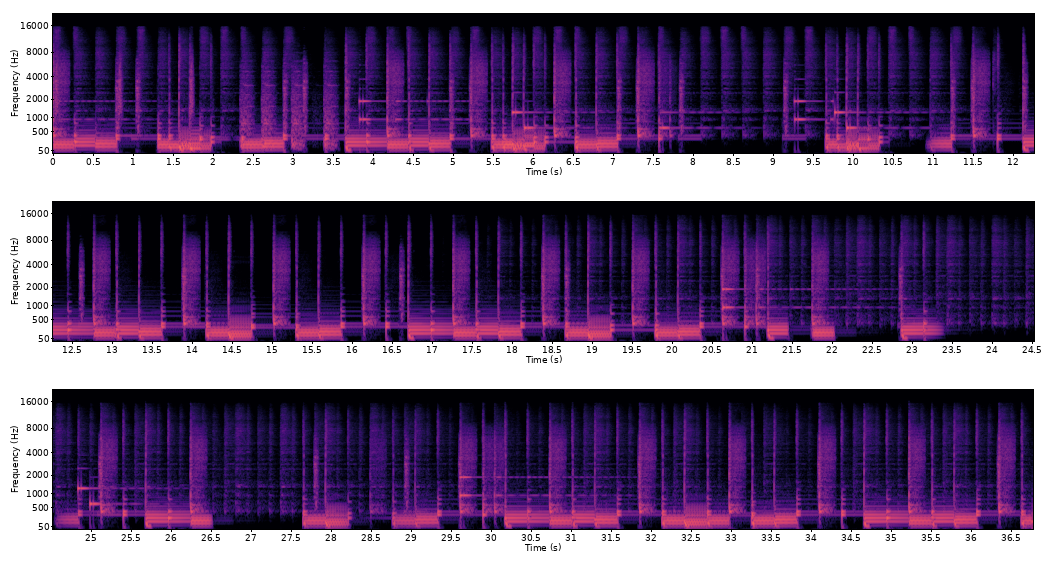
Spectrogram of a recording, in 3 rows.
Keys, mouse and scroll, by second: 0.7 alt+s, 1.3 ctrl+r, 2.6 g, 4.2-5.2 middle drag, 5.2 Tab, 5.5-6.3 middle drag, 6.3 ctrl+2, 6.9 Tab, 8.1 scroll down 1, 8.1 middle click, 8.9 ctrl+r, 10.2 s, 13.0-14.0 middle drag, 14.0 ctrl+r, 15.3 ctrl+r, 16.3 middle click, 17.0 Tab, 17.9-18.3 right drag, 18.3 middle click, 18.9 KP_1, 21.1 KP_7, 22.0 KP_1, 22.9 KP_Divide, 23.5-24.9 scroll down 1, 26.6 r, 27.8 KP_3, 28.5 r, 30.4 r, 31.4 KP_1, 32.3 g, 33.9 g, 36.0 g.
